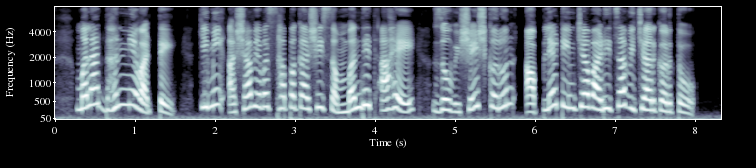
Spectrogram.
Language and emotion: Marathi, happy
